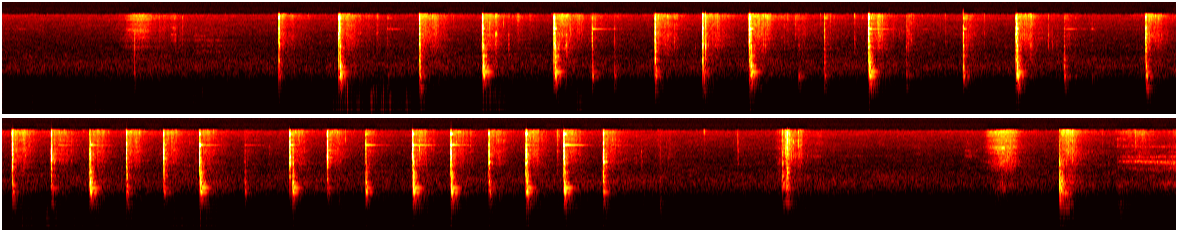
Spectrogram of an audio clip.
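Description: Sharp, regular knocks of a small hatchet chopping into dead sticks, about two a second for some fifteen seconds, then a few scattered strokes near the end.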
